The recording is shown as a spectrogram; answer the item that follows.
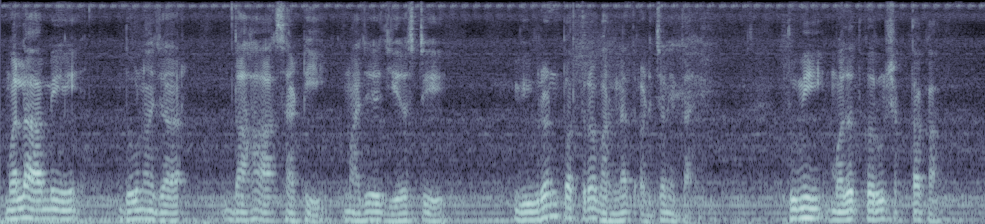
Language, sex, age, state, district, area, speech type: Marathi, male, 45-60, Maharashtra, Nagpur, urban, read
